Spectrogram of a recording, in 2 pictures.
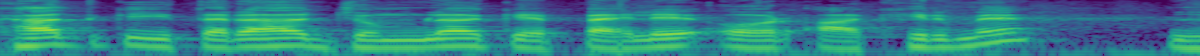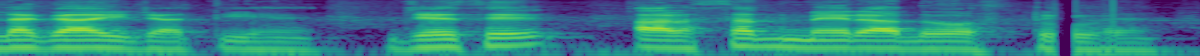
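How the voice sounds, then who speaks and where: A man's voice: medium pitch, steady tone, measured pace, a little mellow. A man teaching an online exam-prep lesson, explaining step by step and often checking in with his listeners. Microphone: recorded while writing on a screen.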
